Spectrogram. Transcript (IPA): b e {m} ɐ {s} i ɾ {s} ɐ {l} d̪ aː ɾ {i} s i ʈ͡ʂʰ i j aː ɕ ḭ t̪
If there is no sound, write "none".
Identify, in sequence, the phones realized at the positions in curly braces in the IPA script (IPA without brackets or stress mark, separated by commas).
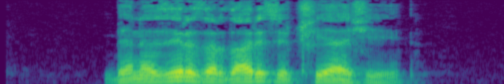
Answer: n, z, z, ɾ, i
